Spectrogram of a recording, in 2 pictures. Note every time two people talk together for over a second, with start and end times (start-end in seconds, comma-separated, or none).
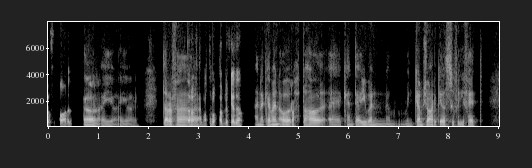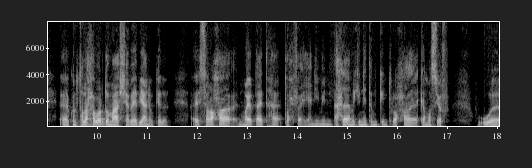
none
